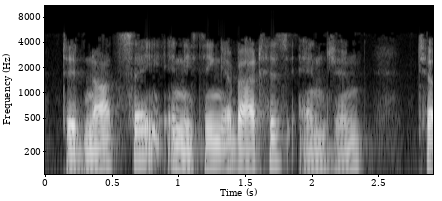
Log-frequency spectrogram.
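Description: In an unforced reading voice, the pitch varies in an ordinary way.

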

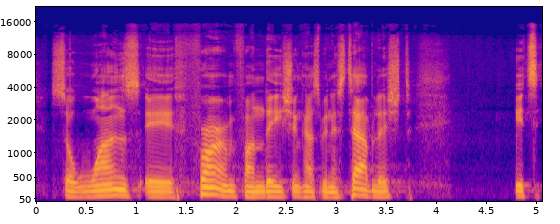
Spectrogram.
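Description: A man speaks at a fairly low pitch. The recording is very clean, with a silent background.

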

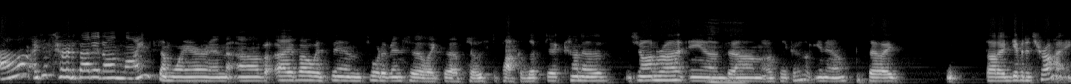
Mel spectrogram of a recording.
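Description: A woman's fairly low voice with a slight Southern US accent, very even loudness, ordinary pitch variation and a moderate pace. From Atlanta, US South. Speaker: co-host and fan of the show. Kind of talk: casual interview chat.

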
